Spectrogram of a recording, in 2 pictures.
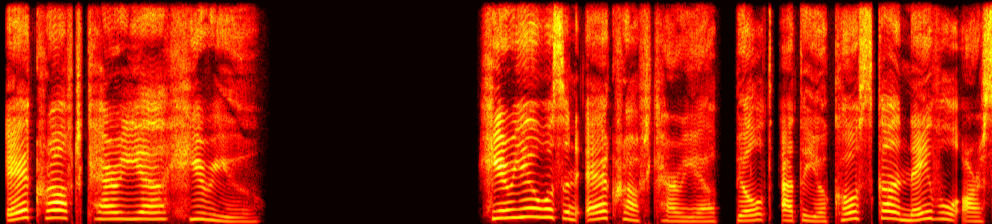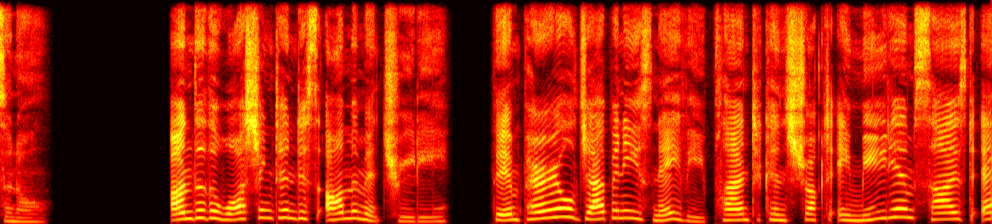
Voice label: English; Yamato Museum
